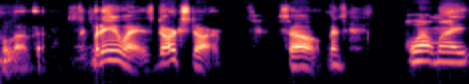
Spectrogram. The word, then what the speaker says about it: Dvrkstar: episode what's up so is your name pronounced Darkstar yes it is it is pronounced darkar awesome good to know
